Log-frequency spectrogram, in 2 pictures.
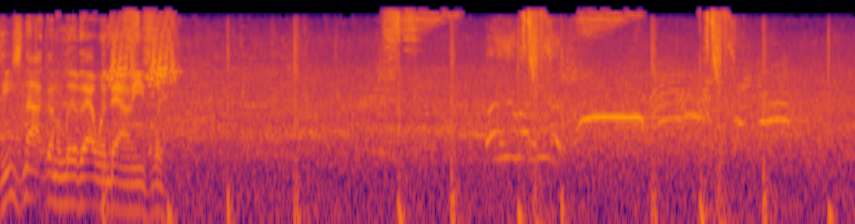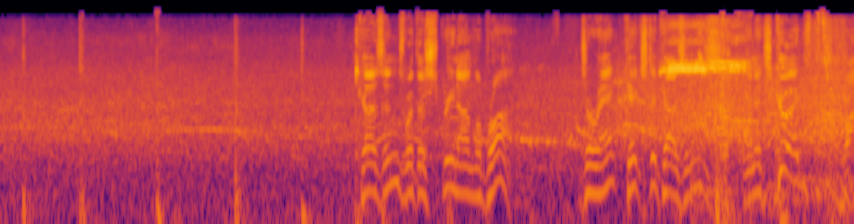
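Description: A basketball bounces on a hardwood floor in quick, steady dribbles.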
